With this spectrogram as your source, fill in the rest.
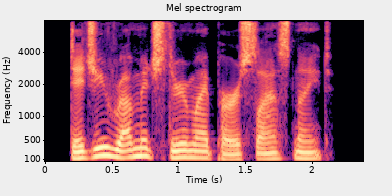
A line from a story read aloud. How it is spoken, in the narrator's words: she asked calmly at first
